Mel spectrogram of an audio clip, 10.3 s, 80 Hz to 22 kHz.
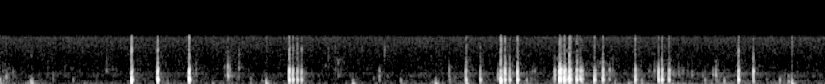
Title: My Stomach making noise 8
